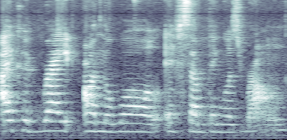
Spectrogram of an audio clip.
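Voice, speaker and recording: A woman's monotone, flat delivery at a very slow pace, with noticeable background noise. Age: 20s. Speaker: chronic illness vlogger. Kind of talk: casual talk to camera. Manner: friendly, chatty.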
